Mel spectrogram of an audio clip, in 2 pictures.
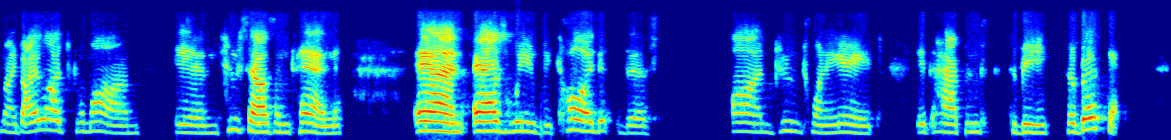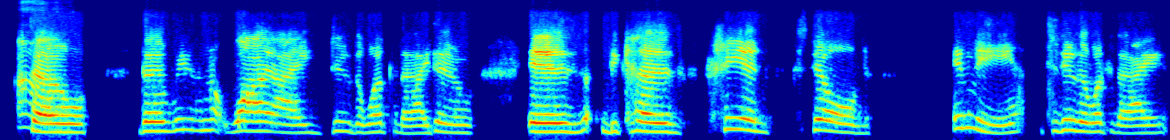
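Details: Dysarthria in an adult woman with ataxic cerebral palsy; the type of speech impairment is not named.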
